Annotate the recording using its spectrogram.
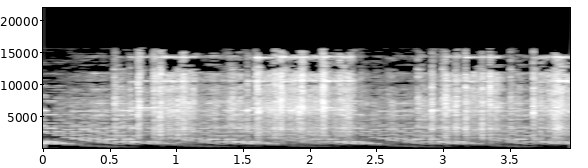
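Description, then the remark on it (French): A bright, electronic slot-machine jackpot jingle plays with rapid repeating melodic runs and shimmering chimes, loud and continuous over a steady low hum, with no one speaking. “Ah, mais vous entendez Mais oui, mais oui, il semblerait que nous soyons face à un jackpot”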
